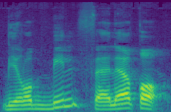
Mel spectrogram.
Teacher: ایک تو اس کو موٹی آواز میں پڑھنا ہے, جی, اس میں زبان کی جڑ کو اوپر اٹھاتے ہوئے پڑھیں گے, اور دوسرا اس میں آواز کو ہلانا ہے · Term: کلکلا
